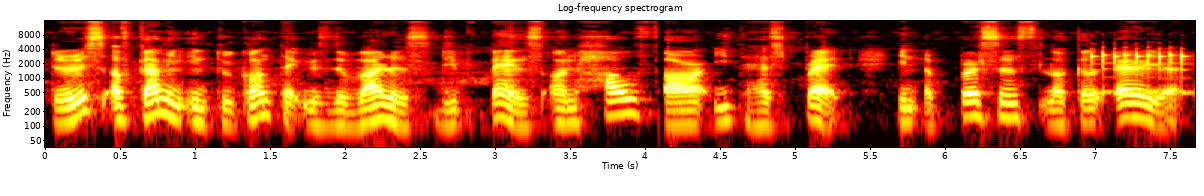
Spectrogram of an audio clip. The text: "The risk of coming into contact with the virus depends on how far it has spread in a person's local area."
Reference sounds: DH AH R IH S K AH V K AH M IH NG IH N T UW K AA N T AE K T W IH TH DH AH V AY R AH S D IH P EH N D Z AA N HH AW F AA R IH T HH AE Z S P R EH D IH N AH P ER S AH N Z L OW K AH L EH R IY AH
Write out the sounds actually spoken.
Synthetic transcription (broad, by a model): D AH R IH S K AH F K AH M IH NG IH N T UW K AA N T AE K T W IH TH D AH V AY R AH S D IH P EH N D S AA N HH AW F AA R IH T HH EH S P R EH D IH N AH P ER S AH N S L OW K AH L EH R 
